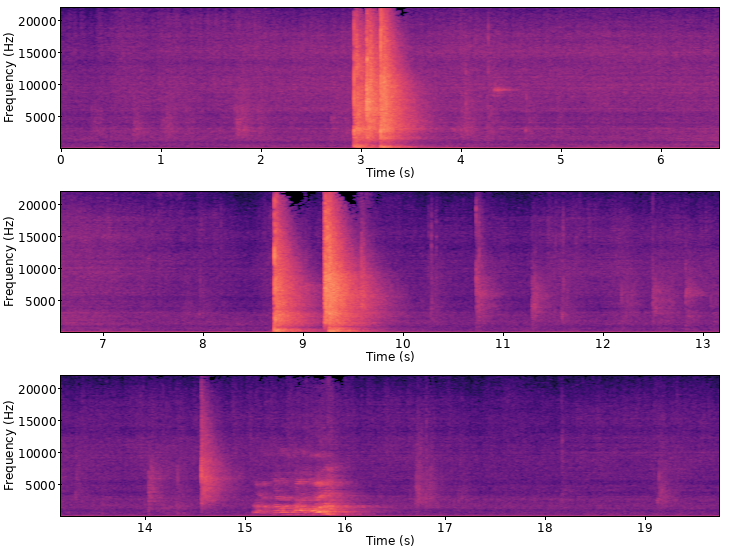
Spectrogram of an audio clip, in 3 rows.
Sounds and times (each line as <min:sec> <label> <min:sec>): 0:08.7 bamboo swords 0:10.0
